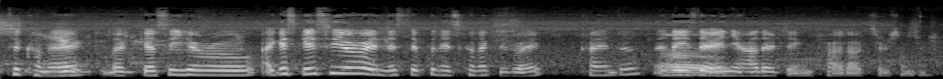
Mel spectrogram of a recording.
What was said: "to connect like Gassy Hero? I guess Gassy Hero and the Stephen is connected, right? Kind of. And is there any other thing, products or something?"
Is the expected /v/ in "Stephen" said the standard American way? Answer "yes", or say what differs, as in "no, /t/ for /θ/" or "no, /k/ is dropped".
no, /p/ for /v/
